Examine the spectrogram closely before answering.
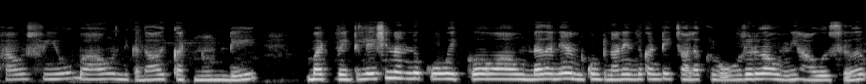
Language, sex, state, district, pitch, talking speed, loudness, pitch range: Telugu, female, Andhra Pradesh, Anantapur, 240 Hz, 130 wpm, -17 LUFS, 225-245 Hz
